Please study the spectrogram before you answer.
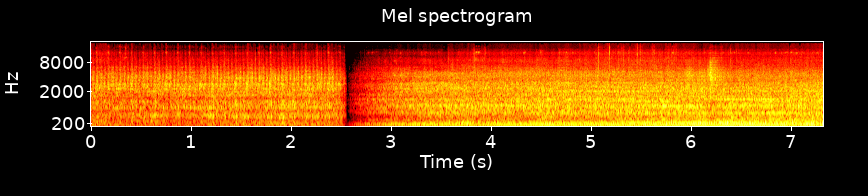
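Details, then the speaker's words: Mitsubishi MT200 Japanese diesel mini tractor after an engine overhaul, with run-in completed and no breather smoke, in the field while plowing. After a brief cutout it settles into a smooth, steady low chug with an even beat and no knocks; it runs quietly and healthy. "Зараз ще раз показую пасік. Супер. Шепоче двигун."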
